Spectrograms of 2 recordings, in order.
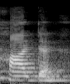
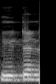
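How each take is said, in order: First: The first vowel sounds like 'ah'. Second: The first vowel sounds like 'eh'. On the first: The speaker calls it right. "ये होता है हार्टन" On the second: The speaker calls it wrong. "इसको हर्टन या फिर हेटन नहीं बोलते हैं"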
